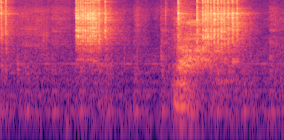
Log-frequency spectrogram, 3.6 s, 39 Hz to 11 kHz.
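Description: A wrench turns a worn carriage bolt on a Ford 8N tractor during transmission removal, giving two close, loud bursts of ratcheting and metal scraping with quieter shop noise between them.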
